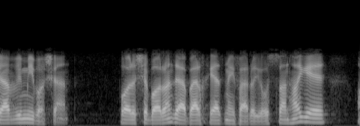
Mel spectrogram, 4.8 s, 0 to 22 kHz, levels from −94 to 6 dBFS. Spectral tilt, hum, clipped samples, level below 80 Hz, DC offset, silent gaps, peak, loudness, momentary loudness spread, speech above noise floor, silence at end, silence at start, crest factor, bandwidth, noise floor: -3 dB/octave; none; under 0.1%; -60 dBFS; under 0.1%; none; -8 dBFS; -26 LUFS; 7 LU; 47 dB; 0 s; 0 s; 20 dB; 4.4 kHz; -72 dBFS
